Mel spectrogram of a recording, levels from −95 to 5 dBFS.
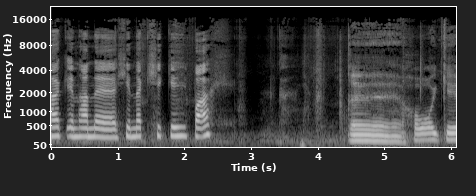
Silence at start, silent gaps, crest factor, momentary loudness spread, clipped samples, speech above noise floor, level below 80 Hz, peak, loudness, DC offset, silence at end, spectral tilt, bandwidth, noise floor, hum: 0 s; none; 20 dB; 15 LU; under 0.1%; 33 dB; -58 dBFS; -6 dBFS; -24 LUFS; under 0.1%; 0 s; -5.5 dB/octave; 16.5 kHz; -56 dBFS; none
